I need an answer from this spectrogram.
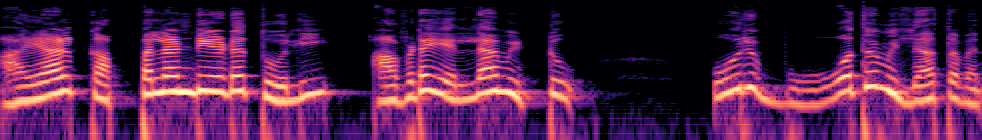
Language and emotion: Malayalam, disgusted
